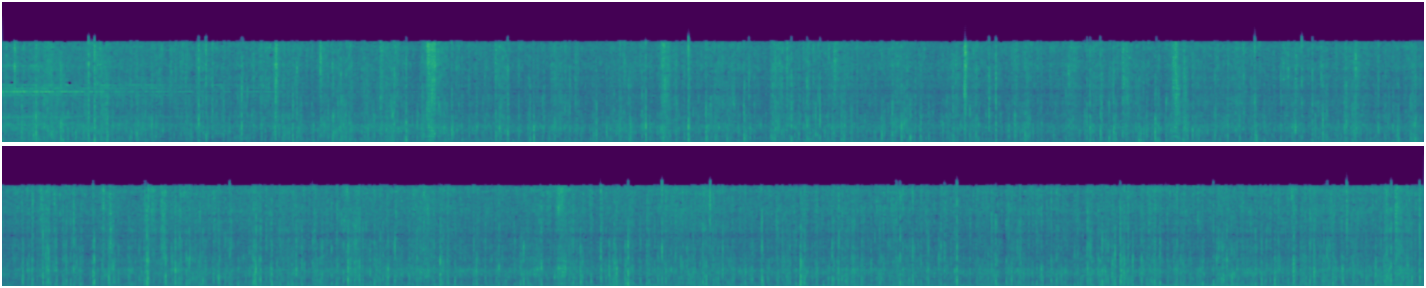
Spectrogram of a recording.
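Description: Steady rain falling, with the fine ticks of many individual drops.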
